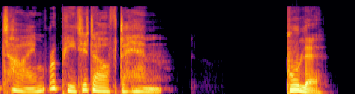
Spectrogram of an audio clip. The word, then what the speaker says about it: poulet: Poulet. U or OU? Ou as in zoo. Poulet.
